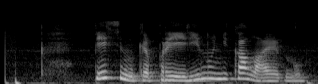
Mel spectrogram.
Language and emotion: Russian, positive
